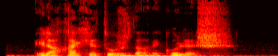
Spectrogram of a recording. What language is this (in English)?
Kabyle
